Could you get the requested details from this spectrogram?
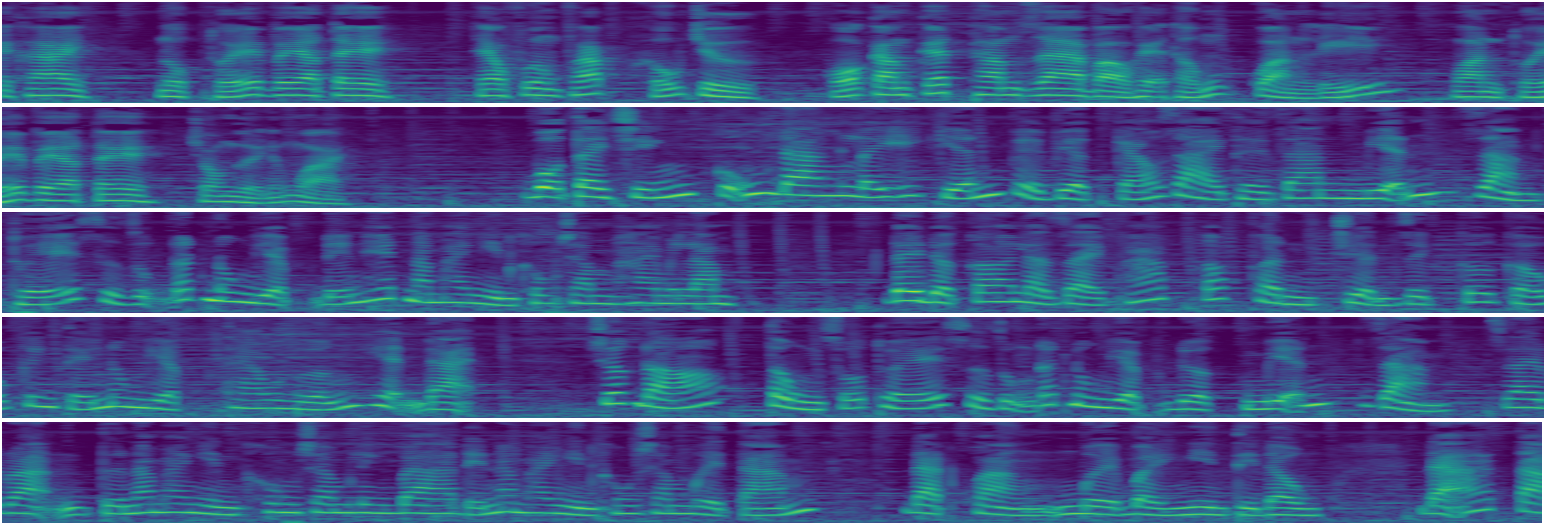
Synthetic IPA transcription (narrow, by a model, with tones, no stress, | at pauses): xaː˧j | no˨˩t̪ʰwe˨˦ve˧ʔaː˧t̪e˧ | t̪ʰɛ˧wfɨ˧əŋfaː˦˥p̚xə˨˦wt͡ɕɨ˨˩ | kɔ˨˦kaː˧mke˦˥t̚t̪ʰaː˧mzaː˧vaː˨˩wɦḛ˧˨t̪ʰə˨˦wŋ͡mkwaː˧˩nli˨˦hwaː˨˩nt̪ʰwe˨˦ve˧ʔaː˧t̪e˧t͡ɕɔ˧ŋɨ˨˩əjnɨ˦˥kŋwaː˨˩j | ɓo̰˧˨t̪aː˨˩jt͡ɕï˨˦ŋ̟kʊ̰˧˥ŋ͡mɗaː˧ŋlə˨˦jʔi˨˦ki˨˦ənve˧˩vi˨˩əkːɛ˨˦wzaː˨˩jt̪ʰəː˨˩jzaː˧nmḭ˧˥ənzaː˧˩mt̪ʰwe˨˦sɨ˧˩zʊ̰˧˨ŋ͡mɗə˦˥t̚nə˧wŋ͡mŋi˨˩əp̚ɗe˨˦nɦe˦˥t̚na˧mɦaː˧jŋi˨˩nxə˧wŋ͡mt͡ɕa˧mɦaː˧jmɨ˧əjla˧m | ɗə˧jɗɨ˨˩əkːɔ˧jlaː˨˩zaː˧˩jfaː˦˥p̚ɣɔ˦˥p̚fə˨˩nt͡ɕwi˧˩ənzï˨˩k̟̚kəː˧kə˨˦wkï˧ŋ̟t̪e˨˦nə˧wŋ͡mŋi˨˩əp̚t̪ʰɛ˧wɦɨ˨˦əŋɦḭ˧˨ənɗa̰ː˧˨jʔ | t͡ɕɨ˦˥ək̚ɗɔ˨˦t̪ə˧˩ŋ͡mso˨˦t̪ʰwe˨˦sɨ˧˩zʊ̰˧˨ŋ͡mɗə˦˥t̚nə˧wŋ͡mŋi˨˩əp̚ɗɨ˨˩ək̚mḭ˧˥ənzaː˧˩mzaː˧jɗwa̰ː˧˨nt̪ɨ˨˩na˧mhɦaː˧jŋi˨˩nxə˧wŋ͡mt͡ɕa˧mlï˧ŋɓaː˧ɗe˨˦nːa˧mɦaː˧jŋi˨˩nxə˧wŋ͡mt͡ɕa˧mːɨ˨˩əjt̪aː˨˦m | ɗaː˨˩t̚xwaː˧˩ŋmɨ˨˩əjɓə˧˩jŋi˨˩nt̪i˧˩ɗə˨˩wŋ͡m | ɗa̰ː˧˥t̪a̰˧˨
